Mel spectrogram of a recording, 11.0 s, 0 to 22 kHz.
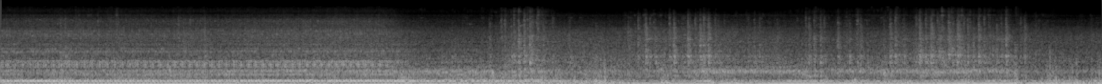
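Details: Hummer H2 at 10–20 km/h: irregular rattly cracks from the rear end over steady road rumble, tapping felt while driving; replaced springs, shocks, spring rubber seats, sway-bar links and bushings without effect; cause still unknown.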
